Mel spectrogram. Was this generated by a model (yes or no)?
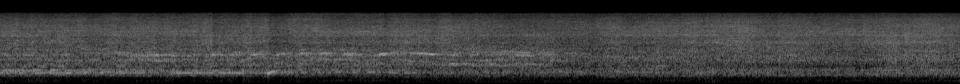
no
